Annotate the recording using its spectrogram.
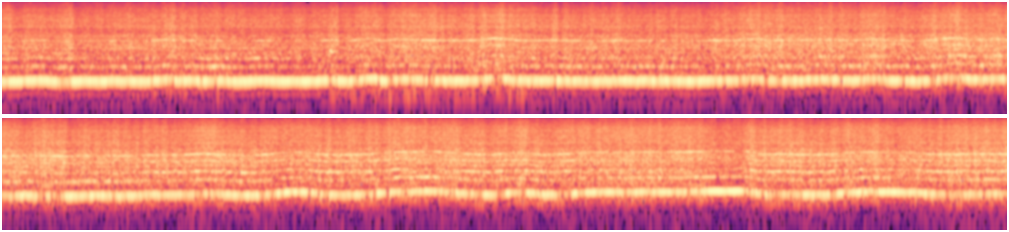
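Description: Blendtec high-speed blender running hard, puréeing canned black beans and water into a creamy bean spread. Its steady motor whine wavers and creeps a little higher in pitch in the second half.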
